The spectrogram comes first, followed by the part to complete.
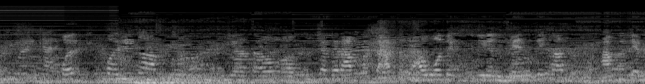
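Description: From the first moment a USB whine sits under the sound: a fixed-pitch tone on 1 kHz and its multiples, strongest at 13 kHz and about 20 dB below the programme. It comes from the bus's 1 ms frame rate leaking into power or ground. Its steady, unchanging pitch distinguishes it from a swept or wandering interference.

At 1.19 s the adaptive stream drops to a lower bitrate and stays there to the end. The treble is abruptly cut, with nothing above 12.4 kHz, and the top end turns synthetic, which fits a switch to a low-rate HE-AAC version. Unlike a dropout, there is no gap.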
